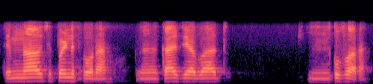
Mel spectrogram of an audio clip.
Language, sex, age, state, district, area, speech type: Kashmiri, male, 30-45, Jammu and Kashmir, Kupwara, rural, conversation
